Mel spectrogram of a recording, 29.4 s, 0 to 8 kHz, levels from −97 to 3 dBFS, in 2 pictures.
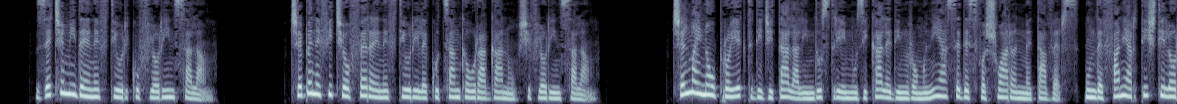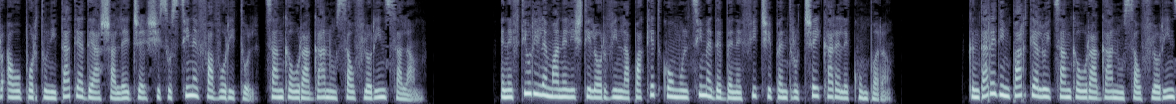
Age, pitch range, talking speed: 30-49, 175-225 Hz, 140 wpm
